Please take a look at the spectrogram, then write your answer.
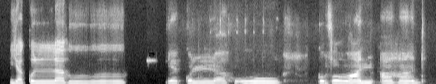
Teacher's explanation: So we are going to apply complete assimilation. Okay, idgham kamil with no nasal sound.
